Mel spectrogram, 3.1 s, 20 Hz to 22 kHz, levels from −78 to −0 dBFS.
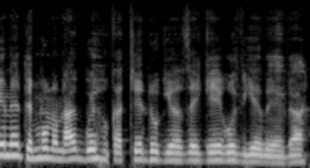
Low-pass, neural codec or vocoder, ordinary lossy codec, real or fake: none; codec, 44.1 kHz, 3.4 kbps, Pupu-Codec; none; fake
